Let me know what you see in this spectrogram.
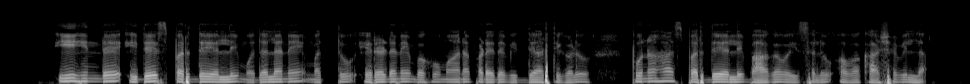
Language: Kannada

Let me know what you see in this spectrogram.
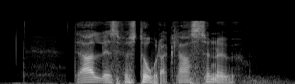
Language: Swedish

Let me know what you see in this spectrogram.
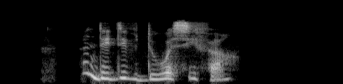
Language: Kabyle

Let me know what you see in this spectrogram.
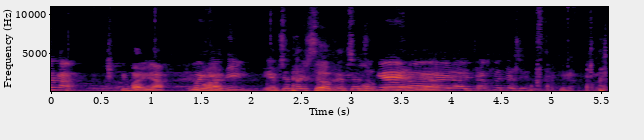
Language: Vietnamese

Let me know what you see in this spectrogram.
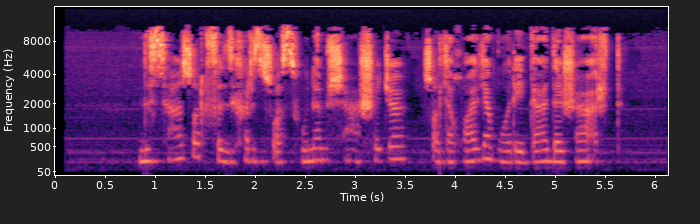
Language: Kabardian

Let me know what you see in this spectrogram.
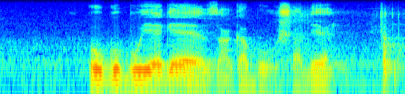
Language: Zulu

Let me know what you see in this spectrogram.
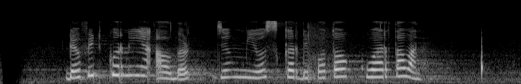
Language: Sundanese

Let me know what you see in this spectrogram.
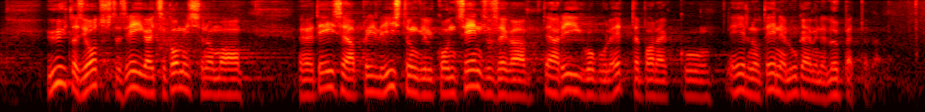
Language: Estonian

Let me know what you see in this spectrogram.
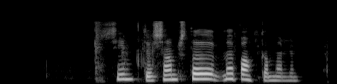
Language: Icelandic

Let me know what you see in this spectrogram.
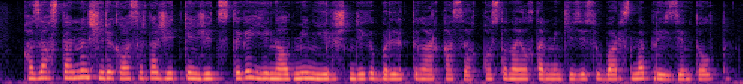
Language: Kazakh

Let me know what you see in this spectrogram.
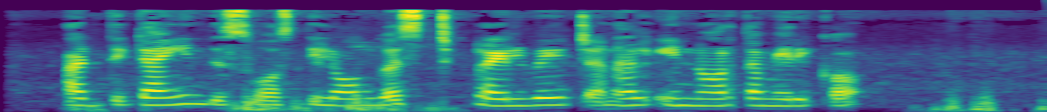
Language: English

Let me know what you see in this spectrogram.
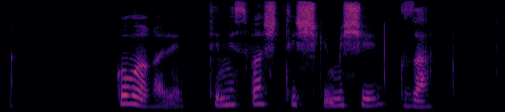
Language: Laz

